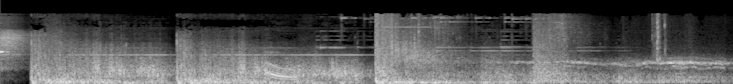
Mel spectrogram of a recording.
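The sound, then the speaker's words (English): Sniper rifle shots ring out in a video game. Several heavy, booming blasts hit with sudden sharp onsets, each followed by a long, rumbling decay, with no talk. “Got him down to one health bar with the two bat shots, and then took him out with a third free fire.”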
